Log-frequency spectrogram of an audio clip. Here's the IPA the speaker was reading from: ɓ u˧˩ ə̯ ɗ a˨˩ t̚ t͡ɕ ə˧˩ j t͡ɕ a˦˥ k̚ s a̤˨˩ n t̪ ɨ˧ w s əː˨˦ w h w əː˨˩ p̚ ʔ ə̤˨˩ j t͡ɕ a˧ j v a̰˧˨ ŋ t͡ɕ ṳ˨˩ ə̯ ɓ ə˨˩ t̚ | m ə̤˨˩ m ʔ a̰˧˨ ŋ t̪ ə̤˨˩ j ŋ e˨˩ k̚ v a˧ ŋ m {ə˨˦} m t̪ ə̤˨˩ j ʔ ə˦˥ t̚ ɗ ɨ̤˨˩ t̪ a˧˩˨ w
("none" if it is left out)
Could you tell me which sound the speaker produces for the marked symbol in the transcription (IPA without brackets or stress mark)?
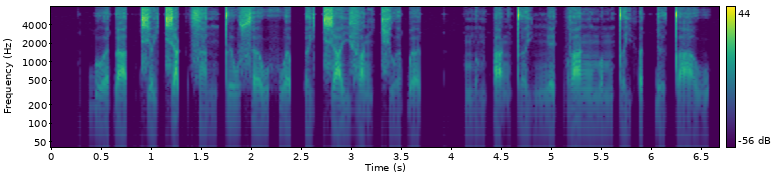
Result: ə˨˦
